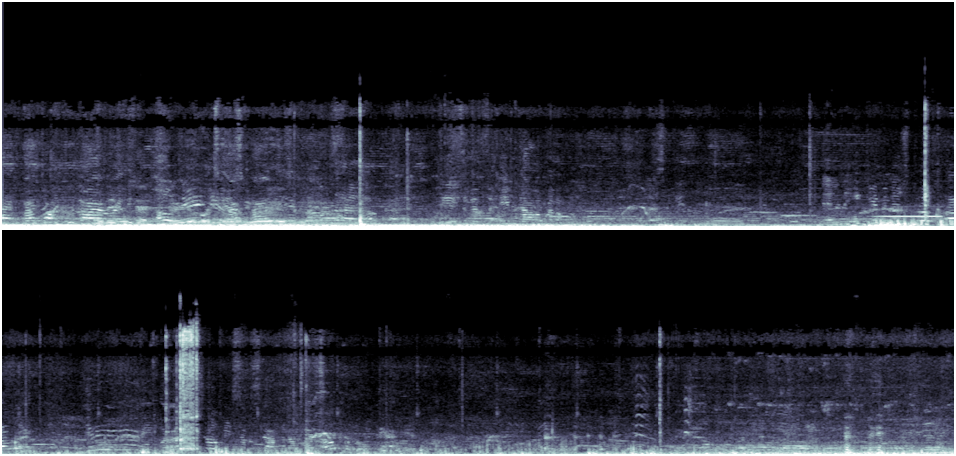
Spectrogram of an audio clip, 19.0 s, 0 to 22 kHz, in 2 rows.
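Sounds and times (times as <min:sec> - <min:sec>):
people's voices: 0:00.0 - 0:19.0
wind rumbling on microphone: 0:00.0 - 0:19.0.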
